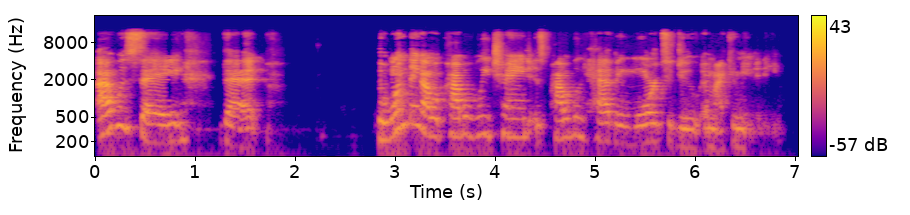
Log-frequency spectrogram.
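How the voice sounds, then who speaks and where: A woman's voice: medium pitch, animated, moderate pace, bright, forceful tone, low-quality recording. A young adult woman answering interview questions, recounting experiences as a former volunteer with restarts and occasional laughs.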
